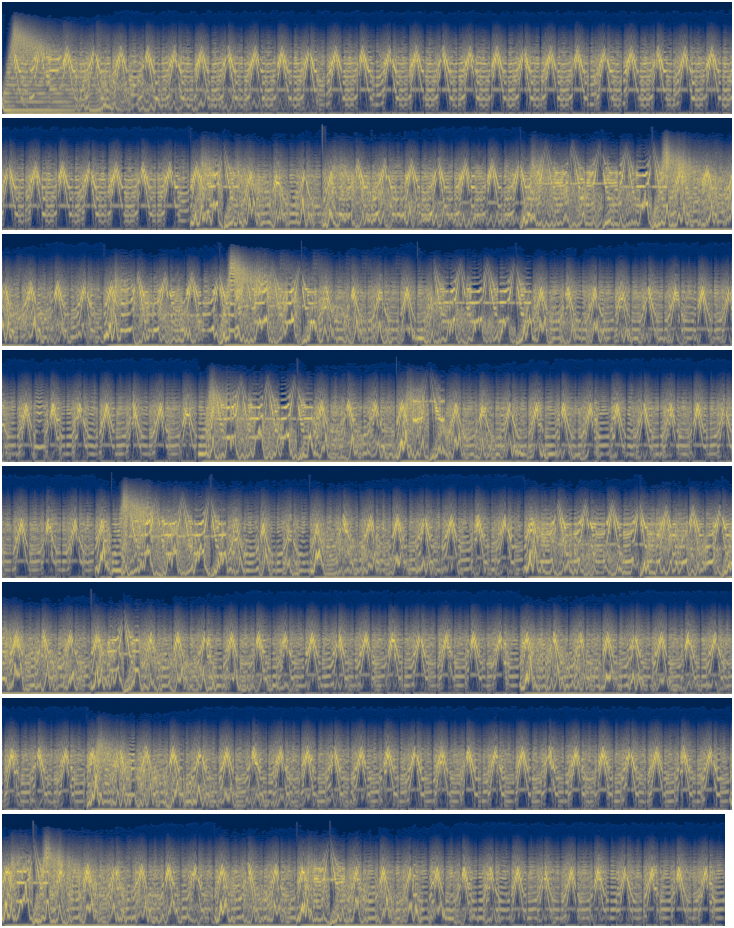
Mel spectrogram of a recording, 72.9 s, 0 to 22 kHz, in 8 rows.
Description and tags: Bleeping 010 (97bpm) very unstable
Sounds created by audio-to-midi feedback loops in Ableton Live.
Quasi-musical sequence.
This sound was created at 97bpm (which affected the Arpegiator speed. Arpegiator step most likely set to 1/12). Please note the tempo of the sound itself may not be 97bpm.
This is an example of a very unstable feedback loop. The sound has a main creaking sequence which is sometimes experiences the addition of 'explosive' notes.
For a more detailed description refer to the sample pack description.
Software and plugins used:
Host: Ableton Live
audio-to-midi conversion: GuitarsynSE by Frettedsynth
main synth: Explor3r Extended by TheLowerRhythm (TLR)
Ableton Live built-in midi effects: Pitch, Scale and Arpegiator
If you want to know more why not send me a PM?
synthesis, feedback-system, The-Lower-Rhythm, GuitarsynSE, deterministic, automaton, TheLowerRhythm, chaotic, synth, audio-to-MIDI, quasi-music, Fretted-Synth, MIDI, MIDI-Effects, automated, VST, feedback, TLR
